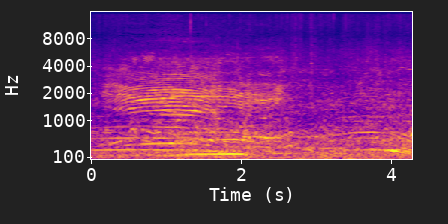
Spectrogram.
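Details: Shahiwal cow with her calf at the Ambari livestock market in Dinajpur, Bangladesh, recorded on a Friday market day, 5 December; a low, steady, drawn-out moo over crowd chatter and passing vehicles.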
